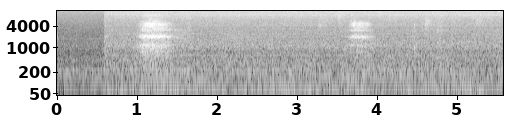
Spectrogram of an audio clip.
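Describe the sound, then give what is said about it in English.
Two short, breathy gasps about two and a half seconds apart, each a quick sharp intake of air over a steady, rumbling background hiss. No one speaks. “That gasp.”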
